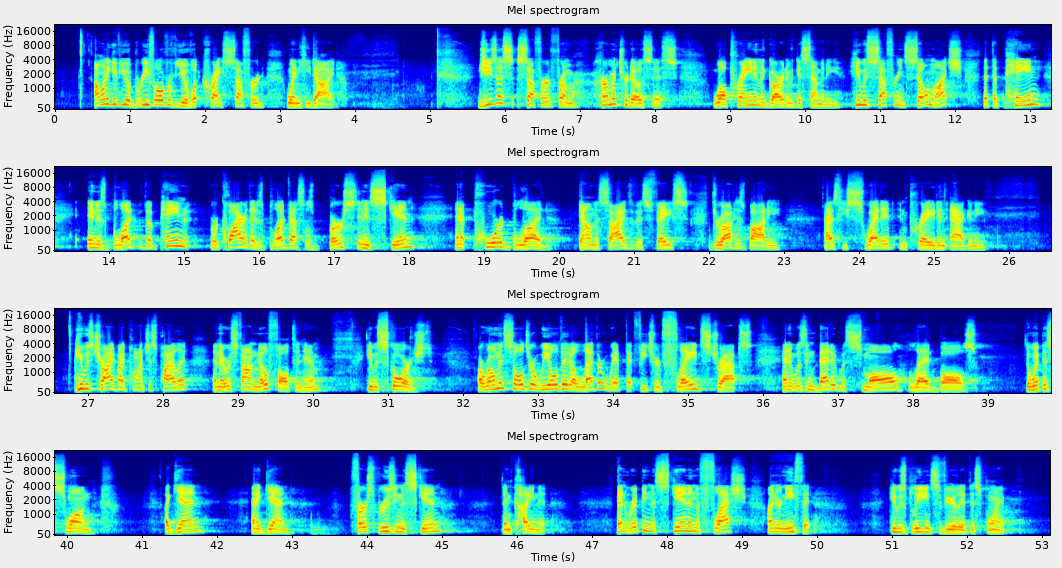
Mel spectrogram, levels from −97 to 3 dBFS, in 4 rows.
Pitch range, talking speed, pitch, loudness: 150-195 Hz, 150 wpm, 170 Hz, -21 LUFS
